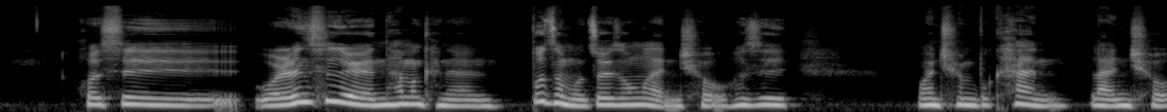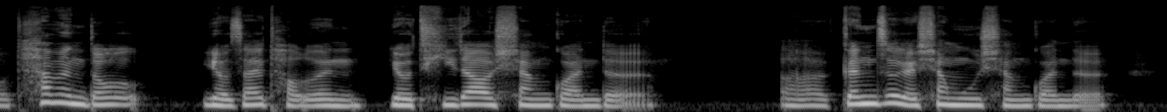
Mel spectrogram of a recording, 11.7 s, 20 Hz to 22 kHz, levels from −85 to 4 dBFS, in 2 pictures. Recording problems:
none

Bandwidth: 18 kHz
